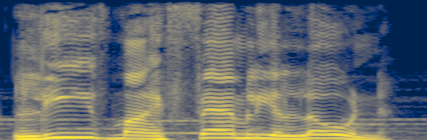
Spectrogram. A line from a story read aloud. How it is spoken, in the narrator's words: yelling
